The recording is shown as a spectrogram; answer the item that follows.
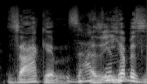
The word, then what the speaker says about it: Sagem: Sagem.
